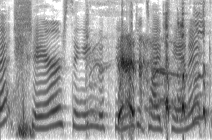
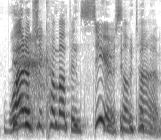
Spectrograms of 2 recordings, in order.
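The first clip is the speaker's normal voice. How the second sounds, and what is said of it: Imitates another person's voice. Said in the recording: “Your Mae West impression”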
